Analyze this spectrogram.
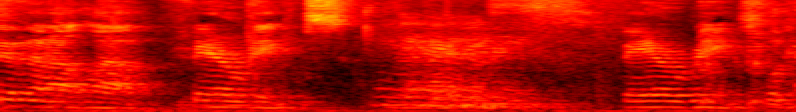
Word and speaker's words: pharynx: needs of parents everybody say that out loud fair reaps bell rings look how it's spelled something right here fairies everybody see that okay nothing screams out I didn't pay attention in school like calling it fairness with you taught fair neck so you're telling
